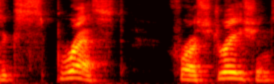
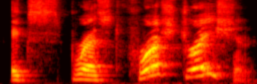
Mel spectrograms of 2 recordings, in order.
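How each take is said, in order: First: Said in the usual way. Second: Slow "expressed", then "frustration" punched; deliberate, slowed emphasis on "frustration"; stress on frustration. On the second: Real, not acted. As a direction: stretch out "expressed frustration", leaning hard on "frustration". Repeats the phrase for emphasis.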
